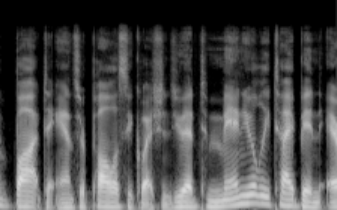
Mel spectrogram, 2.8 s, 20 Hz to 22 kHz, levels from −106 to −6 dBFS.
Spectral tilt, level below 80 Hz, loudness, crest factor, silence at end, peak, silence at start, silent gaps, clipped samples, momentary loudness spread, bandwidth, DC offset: -6.5 dB/octave; -46 dBFS; -28 LUFS; 16 dB; 0 s; -10 dBFS; 0 s; none; under 0.1%; 5 LU; 12.5 kHz; under 0.1%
